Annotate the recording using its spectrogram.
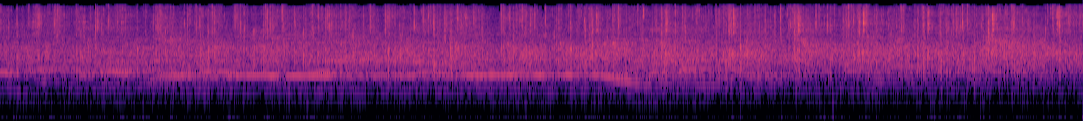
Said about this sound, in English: Clap your hands. Clap, clap, clap. What does that sound like? The more you clap your hands, the more it sounds like rain.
